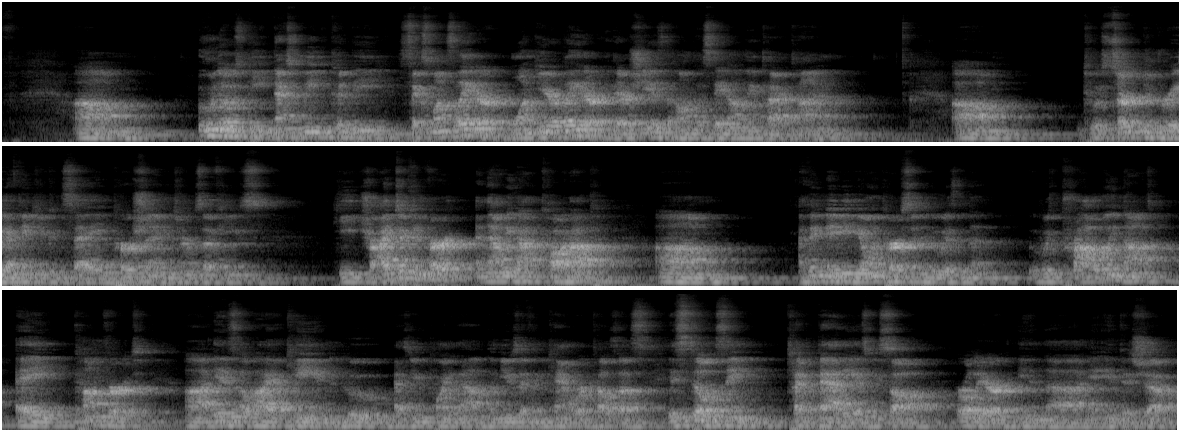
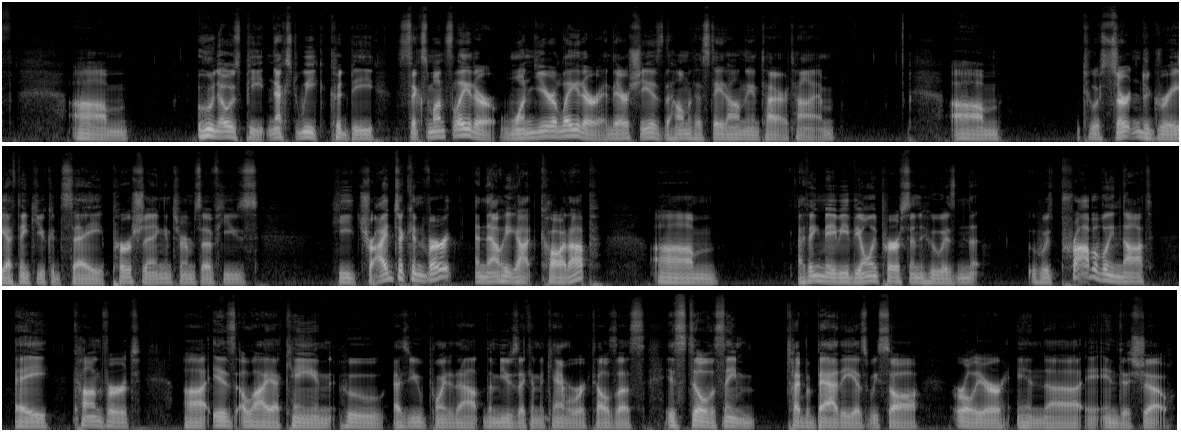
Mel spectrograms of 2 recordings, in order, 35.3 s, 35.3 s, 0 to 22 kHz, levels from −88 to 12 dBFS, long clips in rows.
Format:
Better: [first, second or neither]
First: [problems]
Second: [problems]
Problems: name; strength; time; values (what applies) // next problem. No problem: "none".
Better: second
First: off-mic speech; far // room echo; noticeable; dies away in 1.1 s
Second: none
